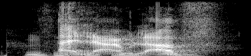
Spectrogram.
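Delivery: put-on Cockney accent, East London sound. Suggesting a cockney accent to someone about to try a southern drawl: cockney accent. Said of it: "Do like a Cockney accent".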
